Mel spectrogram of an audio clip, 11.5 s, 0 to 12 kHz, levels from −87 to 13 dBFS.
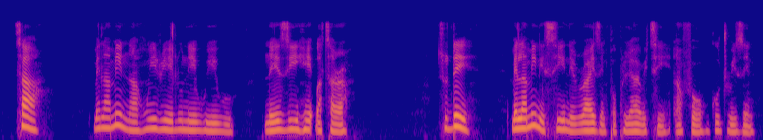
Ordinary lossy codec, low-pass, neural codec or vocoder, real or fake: none; 7.2 kHz; none; real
